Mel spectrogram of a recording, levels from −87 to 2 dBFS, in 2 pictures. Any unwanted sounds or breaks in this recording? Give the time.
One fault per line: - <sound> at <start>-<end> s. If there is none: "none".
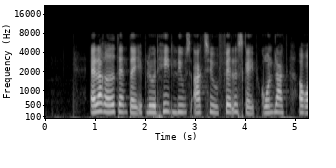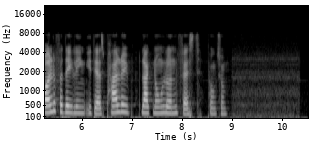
none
